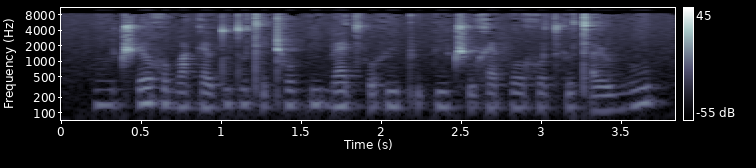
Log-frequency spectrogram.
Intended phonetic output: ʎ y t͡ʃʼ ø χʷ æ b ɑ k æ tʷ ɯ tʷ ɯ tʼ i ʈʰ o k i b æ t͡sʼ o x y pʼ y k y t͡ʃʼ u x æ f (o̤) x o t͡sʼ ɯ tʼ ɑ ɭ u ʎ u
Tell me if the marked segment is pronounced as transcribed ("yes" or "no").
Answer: no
